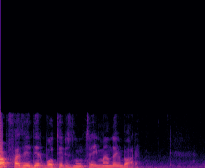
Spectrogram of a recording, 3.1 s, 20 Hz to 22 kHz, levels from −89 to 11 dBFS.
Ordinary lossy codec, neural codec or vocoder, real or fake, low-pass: none; none; real; 7.2 kHz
